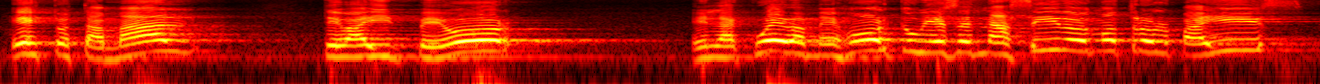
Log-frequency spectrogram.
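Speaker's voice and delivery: loud, high, drawn-out taunting shout; voz del enemigo. Acted. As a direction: shout doom at the listener, high and slow. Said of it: "¿A cuánto le ha llegado esa voz?".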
